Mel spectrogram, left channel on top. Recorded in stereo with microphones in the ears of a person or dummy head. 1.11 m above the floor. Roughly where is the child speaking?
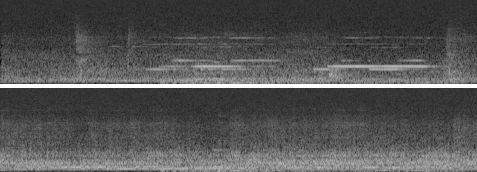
Centre.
